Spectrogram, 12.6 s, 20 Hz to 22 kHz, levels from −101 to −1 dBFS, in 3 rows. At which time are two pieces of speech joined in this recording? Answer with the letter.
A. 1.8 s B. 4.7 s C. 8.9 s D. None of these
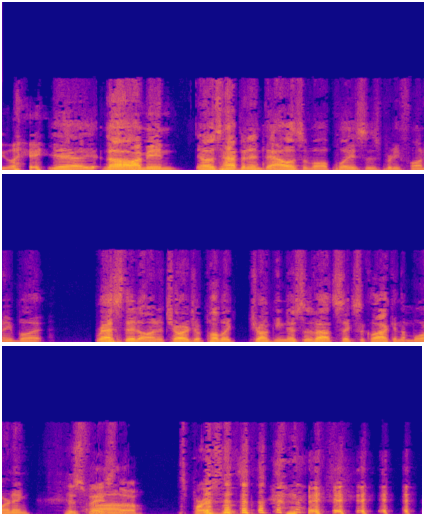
A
